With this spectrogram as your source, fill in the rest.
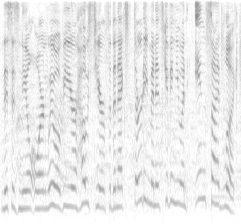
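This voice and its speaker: A woman's voice: high voice, fairly quick. A woman co-hosting a live red carpet broadcast in a gushing, upbeat presenter manner. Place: outdoors at a red carpet event.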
